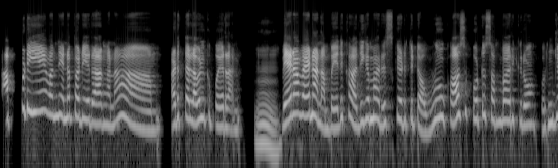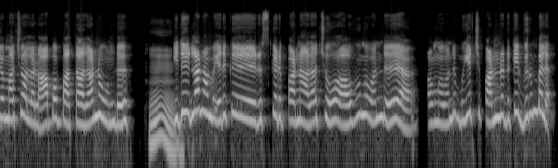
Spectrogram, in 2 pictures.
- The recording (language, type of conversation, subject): Tamil, podcast, கதைகளில் பெண்கள் எப்படிப் படைக்கப்பட வேண்டும்?
- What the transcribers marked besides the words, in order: other background noise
